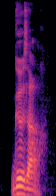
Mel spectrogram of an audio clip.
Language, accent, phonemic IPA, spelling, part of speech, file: French, France, /ɡø.zaʁ/, gueusard, noun, LL-Q150 (fra)-gueusard.wav
- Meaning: rascal, crook, swindler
